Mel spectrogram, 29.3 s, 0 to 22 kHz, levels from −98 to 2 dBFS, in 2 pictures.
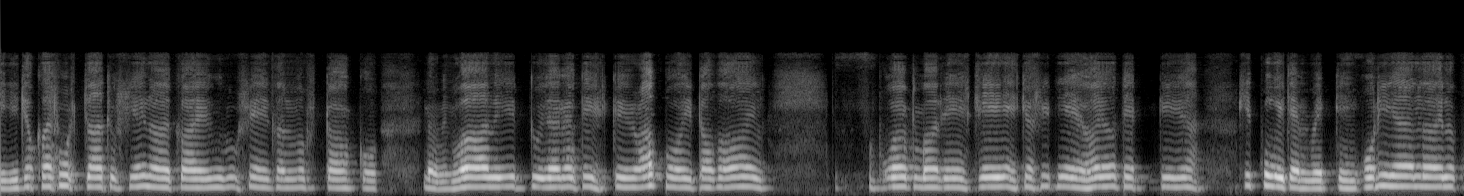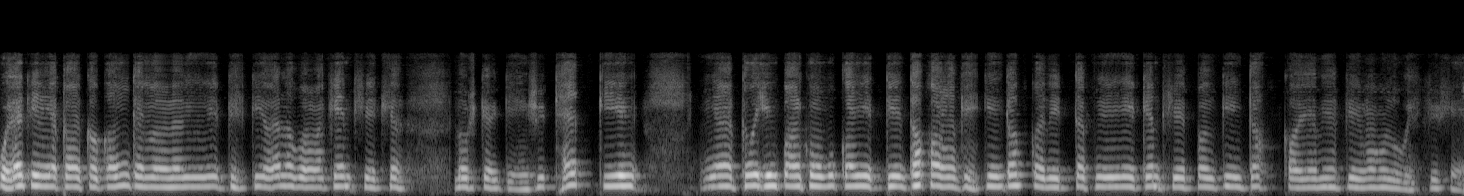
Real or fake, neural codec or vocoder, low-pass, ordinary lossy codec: fake; codec, 24 kHz, 0.9 kbps, WavTokenizer, medium music audio release; 7.2 kHz; none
